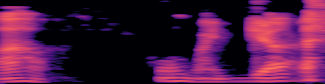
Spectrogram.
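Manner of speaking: mock laugh under breath. Retelling a man's reaction as he looks at the camera: imitating laughing under breath. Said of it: "he like laughs under his breath".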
